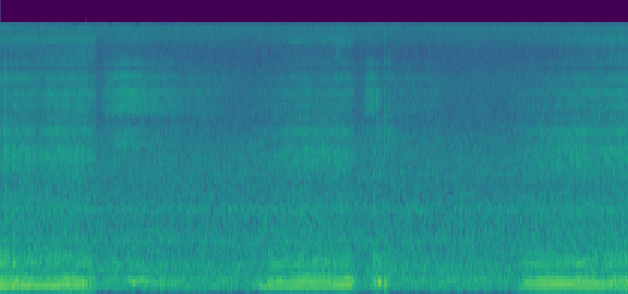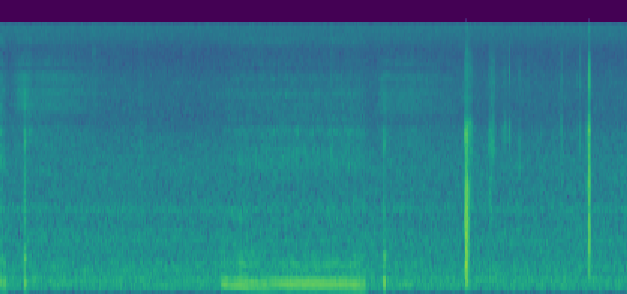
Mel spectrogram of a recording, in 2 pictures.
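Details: Repeated low fluttering snores from a sleeping pet, about four over sixteen seconds with quiet gaps and a few faint clicks; snoring.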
